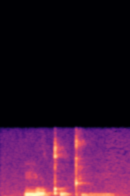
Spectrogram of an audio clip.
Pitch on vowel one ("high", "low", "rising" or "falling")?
high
